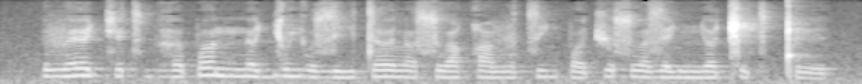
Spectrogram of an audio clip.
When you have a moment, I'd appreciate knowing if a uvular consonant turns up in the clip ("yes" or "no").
yes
